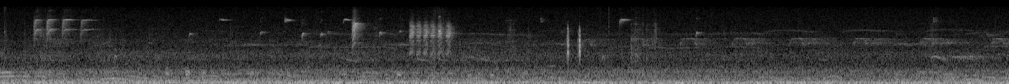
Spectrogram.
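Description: Daurian redstart calling: scattered short, high 'hit' notes mixed with sharp clicking 'tack' calls, with a quick run of clicks about half a second in and another about four seconds in.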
